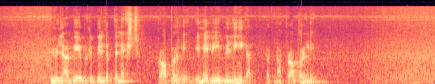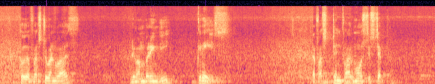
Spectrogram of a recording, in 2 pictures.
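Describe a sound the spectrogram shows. An elderly man speaks slowly and calmly into a close microphone, with pauses.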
